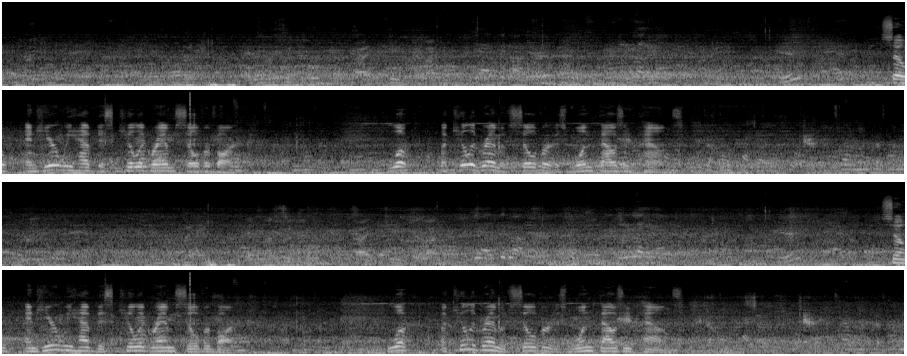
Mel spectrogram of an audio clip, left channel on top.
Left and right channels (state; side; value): normal; both; correlation 0.14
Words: So, and here we have this kilogram silver bar. Look, a kilogram of silver is 1,000 pounds.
